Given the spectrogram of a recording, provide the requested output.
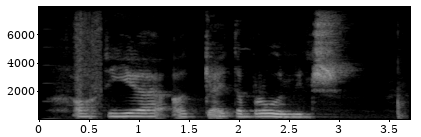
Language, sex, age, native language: Icelandic, male, 11, Icelandic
